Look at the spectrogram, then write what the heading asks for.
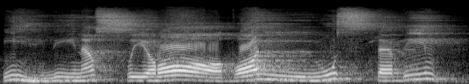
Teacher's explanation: kita mau langsung pindah dari tebal huruf ta ke huruf lam yang tipis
